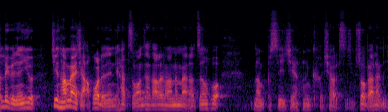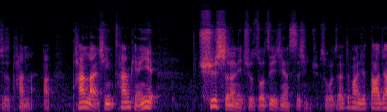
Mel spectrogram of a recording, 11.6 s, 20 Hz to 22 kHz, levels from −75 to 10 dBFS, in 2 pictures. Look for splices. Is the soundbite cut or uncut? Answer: uncut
